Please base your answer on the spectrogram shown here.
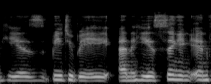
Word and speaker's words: BTOB: He is B2B and he is singing in falsetto, and he's singing a cover of that song, and it is amazing to watch.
